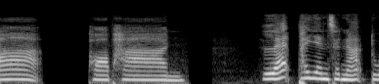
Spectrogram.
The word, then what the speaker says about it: พ: อ่าน ว่า ผอ ผึ้ง ส่วน พยัญชนะ ตัว ที่ 2 อ่าน ออก เสียง พอ อ่าน ว่า พ พาน และ พยัญชนะ ตัว ที่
